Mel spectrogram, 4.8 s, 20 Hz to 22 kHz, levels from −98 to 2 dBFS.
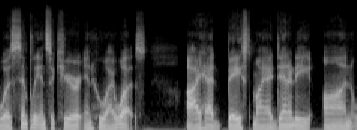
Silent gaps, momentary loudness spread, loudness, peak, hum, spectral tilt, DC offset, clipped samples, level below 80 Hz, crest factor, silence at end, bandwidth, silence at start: none; 4 LU; -29 LUFS; -12 dBFS; none; -6 dB/octave; under 0.1%; under 0.1%; -50 dBFS; 16 dB; 0 s; 14 kHz; 0 s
